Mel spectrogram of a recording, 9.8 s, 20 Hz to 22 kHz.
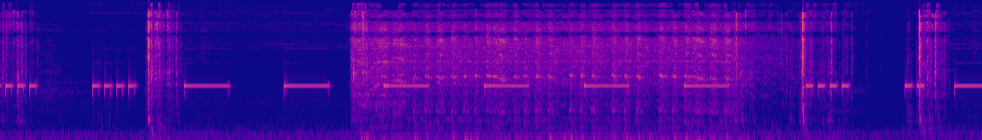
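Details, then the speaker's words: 2002 Honda Civic that stood for months after it would only click: chime beeps, then several seconds of steady cranking that never fires. Owner suspects lost fuel pressure, possibly rat-damaged fuel lines, and is trying starting fluid. "it wants to start but it's not starting so we'll check it but at least it's turning over"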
